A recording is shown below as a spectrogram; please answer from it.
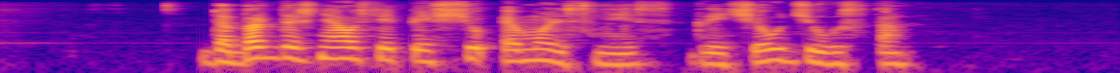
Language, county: Lithuanian, Vilnius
